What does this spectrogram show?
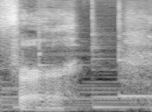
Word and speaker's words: Phở: Vietnam's fur, fent, pronounced fur, is Vietnam's most iconic dish.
